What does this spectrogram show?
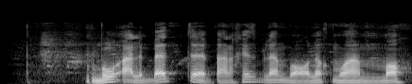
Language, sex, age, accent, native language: Uzbek, male, 35+, Farg'ona, Uzbek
